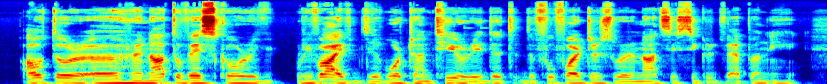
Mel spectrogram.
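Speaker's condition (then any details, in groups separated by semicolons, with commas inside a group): No condition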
